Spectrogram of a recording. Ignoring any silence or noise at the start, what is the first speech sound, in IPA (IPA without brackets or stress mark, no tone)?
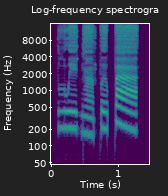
l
